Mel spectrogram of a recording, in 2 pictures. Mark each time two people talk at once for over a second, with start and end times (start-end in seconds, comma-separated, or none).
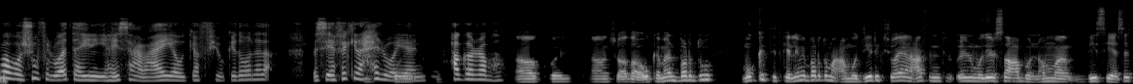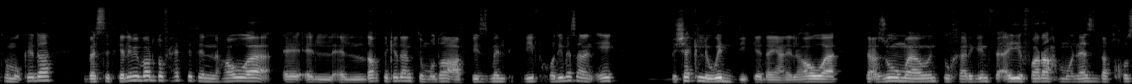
none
